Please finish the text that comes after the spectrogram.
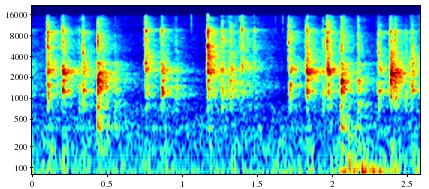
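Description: Keystrokes on a Keychron K2 Bluetooth mechanical keyboard with brown switches come in short bursts of soft, slightly hollow clacks, close and moderately quiet, with brief pauses between runs of typing.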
